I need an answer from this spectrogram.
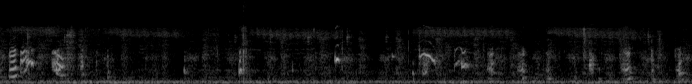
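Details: German Shepherd puppies with eyes only partly open, just fed and settling to sleep piled together, make scattered soft whimpers and thin squeaks amid rustling and low background hum.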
